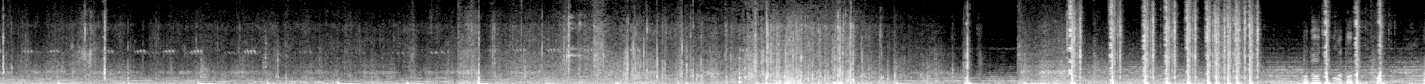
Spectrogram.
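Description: Sustained gunfire during a trench assault in frontline combat, sharp cracks and bursts near and far that grow denser toward the end over a steady rumbling background.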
